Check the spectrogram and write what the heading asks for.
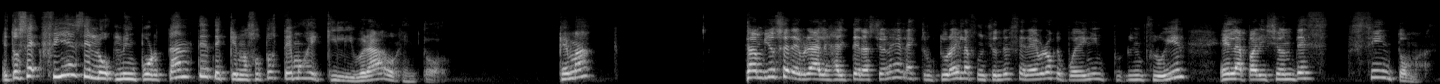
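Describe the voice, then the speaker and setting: Lively woman teaching online. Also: on the high side, normal speed. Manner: lively, chatty, jokes with the class. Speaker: class instructor. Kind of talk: online lecture.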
